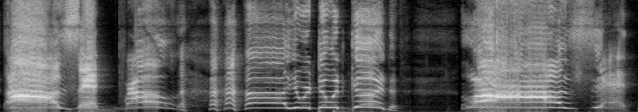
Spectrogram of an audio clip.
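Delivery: high, loud hollering through laughter; shocked, laughing outburst. Real, not acted. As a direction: holler in amused disbelief.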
